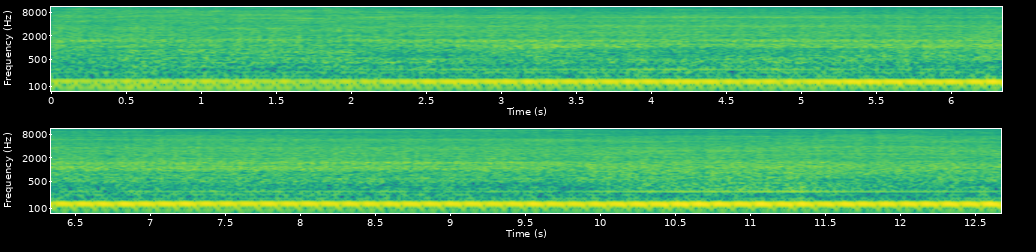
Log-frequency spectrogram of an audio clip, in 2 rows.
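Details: Ford Mustang at steady idle stumbling unevenly with a hissy background; P0300 random misfire traced to a loosely attached intake manifold vacuum hose, P0171 remaining, suspected clogged fuel filter or failing fuel pump.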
